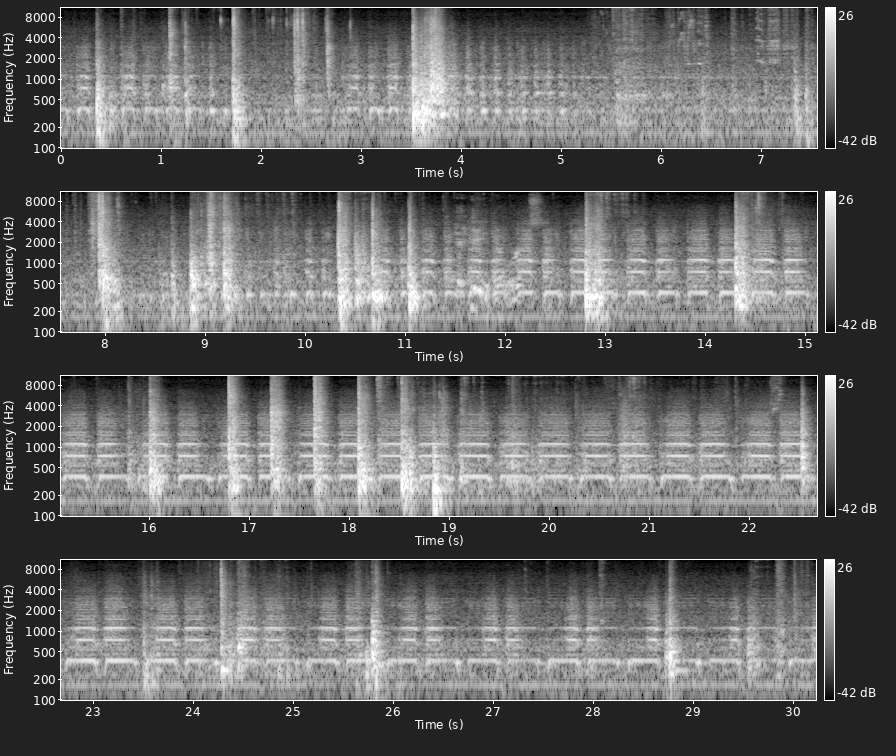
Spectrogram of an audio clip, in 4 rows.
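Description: A hammer knocking and prying a wooden shipping crate apart, in many irregular sharp knocks and bangs. Under them runs a steady pitched hum from a 3D printer's motors running a print job.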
